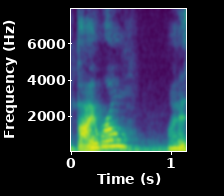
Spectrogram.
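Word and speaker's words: Bioré: It's Byroe, but it's not Biore. Biro, I would say Byroe. Biro. There's no accent over the E, so maybe by I think it's just Biro. And this is Biro, New York, it says.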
